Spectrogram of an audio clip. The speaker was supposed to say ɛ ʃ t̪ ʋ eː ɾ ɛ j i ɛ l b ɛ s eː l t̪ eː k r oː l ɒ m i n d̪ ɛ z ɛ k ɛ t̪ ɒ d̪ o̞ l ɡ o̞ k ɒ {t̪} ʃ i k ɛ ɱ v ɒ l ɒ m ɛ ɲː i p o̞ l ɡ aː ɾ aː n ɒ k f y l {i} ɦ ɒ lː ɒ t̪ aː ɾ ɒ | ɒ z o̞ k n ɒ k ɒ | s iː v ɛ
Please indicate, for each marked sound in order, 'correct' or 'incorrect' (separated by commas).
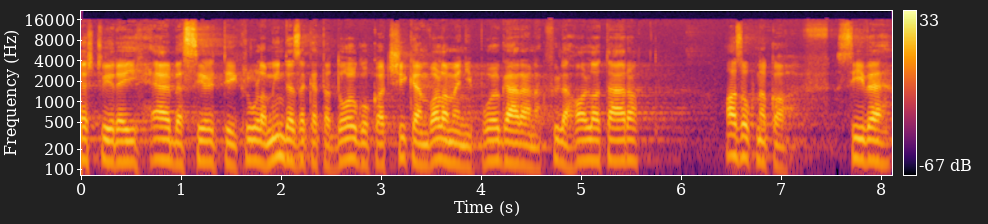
correct, incorrect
